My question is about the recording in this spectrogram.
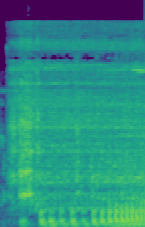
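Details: Motorcycle that wouldn't start after sitting a week with stale petrol, fixed by rejoining two wires and draining old fuel: quick cranking catches into rapid even single-cylinder putter picking up pace; starts and runs fine.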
